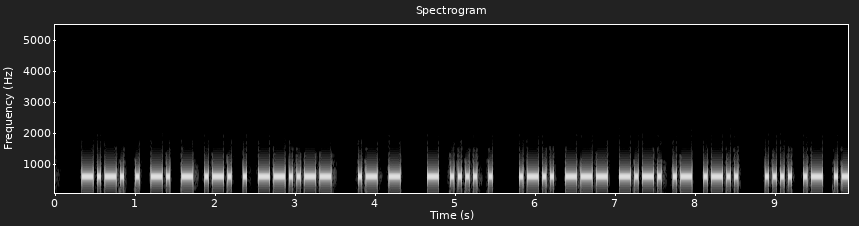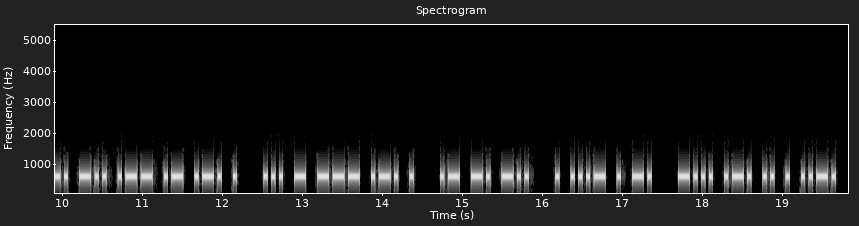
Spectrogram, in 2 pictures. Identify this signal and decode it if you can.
Morse code, heard as a keyed tone, about 25 wpm, 600 Hz. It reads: CENTRE, AT THE LOCAL HARDWARE STORE AND EVEN BRIEF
